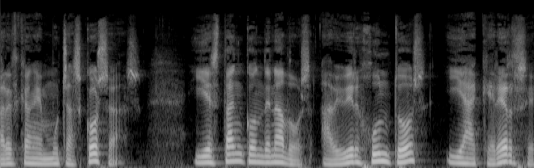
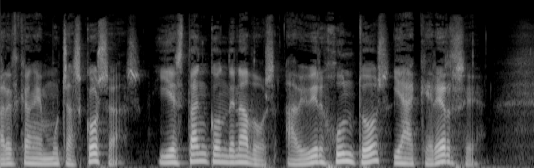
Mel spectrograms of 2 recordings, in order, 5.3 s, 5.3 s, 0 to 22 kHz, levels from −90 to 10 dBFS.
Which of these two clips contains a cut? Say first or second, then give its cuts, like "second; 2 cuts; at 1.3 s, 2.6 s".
second; 2 cuts; at 1.5 s, 3.9 s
